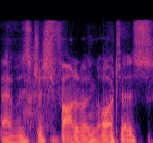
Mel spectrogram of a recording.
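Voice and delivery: put-on German accent. Joking about how the lady said it: German accent. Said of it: "Did she say it in a German accent too?".

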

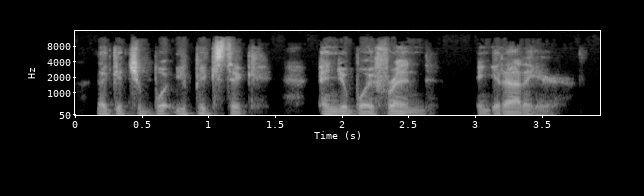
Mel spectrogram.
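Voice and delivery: failed, unconvincing put-on French accent. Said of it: "that's the best J C V D Arnold would do".

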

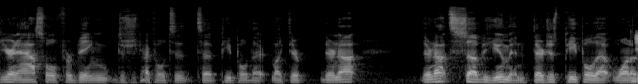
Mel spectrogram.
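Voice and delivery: ordinary delivery

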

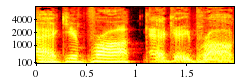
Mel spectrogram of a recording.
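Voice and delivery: put-on monster voice. Joking with others about a nickname, doing it in the Venom voice. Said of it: "Do it in the Venom voice".

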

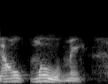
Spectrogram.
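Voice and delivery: mock begging, pleading voice. Retelling begging a coach not to change his position: imitating begging. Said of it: "I'm begging him".

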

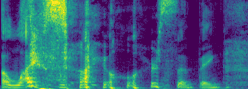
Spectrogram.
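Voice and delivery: words breaking into laughter. Describing a recent purchase, laughing while talking. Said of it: "I can't even say that without laughing".

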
